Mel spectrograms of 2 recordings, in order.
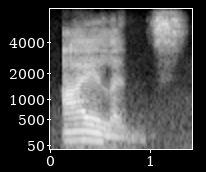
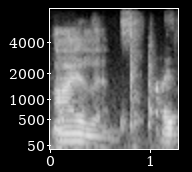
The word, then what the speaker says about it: islands: the way just be careful with the pronunciation Islands Islands Islands there's no s yeah there you go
